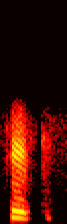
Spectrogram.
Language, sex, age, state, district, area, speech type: Maithili, female, 18-30, Bihar, Purnia, rural, conversation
